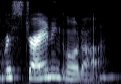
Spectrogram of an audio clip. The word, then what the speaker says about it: restraining order: Straining order. – Restraining order.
